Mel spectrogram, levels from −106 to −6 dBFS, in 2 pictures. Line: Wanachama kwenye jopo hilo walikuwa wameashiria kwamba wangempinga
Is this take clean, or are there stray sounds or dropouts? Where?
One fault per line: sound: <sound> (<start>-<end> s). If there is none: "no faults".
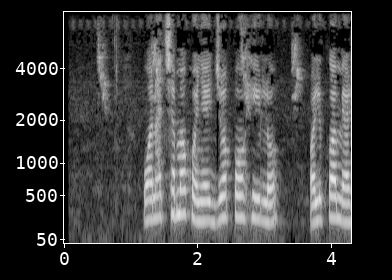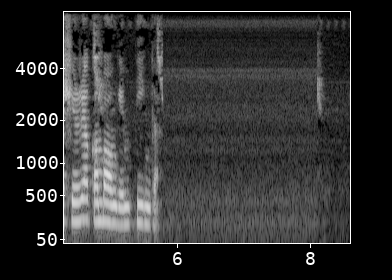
no faults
